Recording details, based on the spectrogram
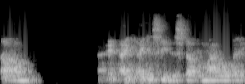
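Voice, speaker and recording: A man's voice with audible room echo. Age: 60s. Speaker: board candidate, retired civil engineer. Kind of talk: public meeting Q&A. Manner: halting, many repetitions and fillers.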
